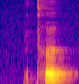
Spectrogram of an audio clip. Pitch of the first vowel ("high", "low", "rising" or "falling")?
low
